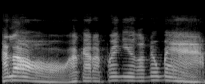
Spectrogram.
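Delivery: talking while holding the nose. Describing a man's voice, imitating him talking while holding his nose. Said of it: "he's talking like this, but he's holding his nose".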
